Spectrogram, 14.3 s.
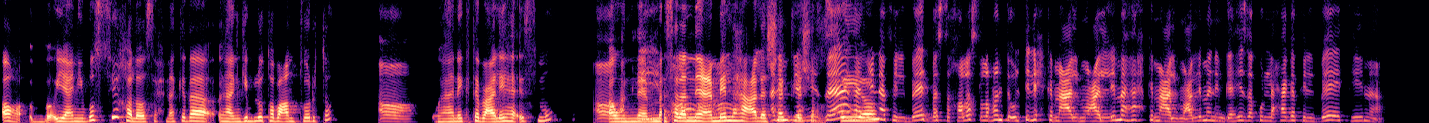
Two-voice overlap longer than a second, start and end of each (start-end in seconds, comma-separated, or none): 6.1-8.8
